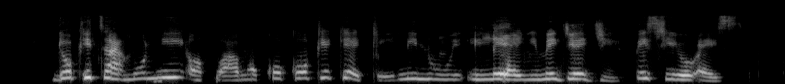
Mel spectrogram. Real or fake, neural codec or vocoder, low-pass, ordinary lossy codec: fake; codec, 24 kHz, 1.5 kbps, HILCodec; 9.9 kHz; none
